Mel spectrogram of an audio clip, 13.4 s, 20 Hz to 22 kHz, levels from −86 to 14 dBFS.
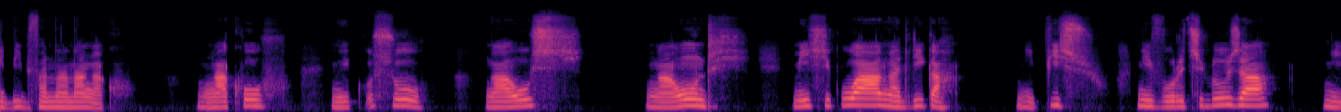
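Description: No technical faults can be heard anywhere in this speech recording. There is nothing to place in time or trace back to a cause.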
